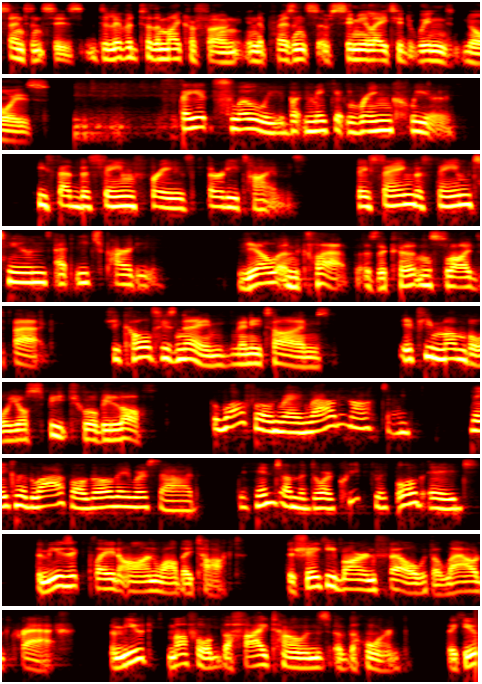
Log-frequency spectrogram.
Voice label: Bose QuietComfort Ultra 2 windy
